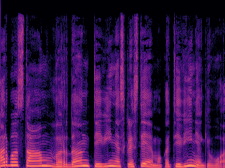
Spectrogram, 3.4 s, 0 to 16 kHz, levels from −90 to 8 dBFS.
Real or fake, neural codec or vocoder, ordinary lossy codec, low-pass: real; none; MP3, 96 kbps; 14.4 kHz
